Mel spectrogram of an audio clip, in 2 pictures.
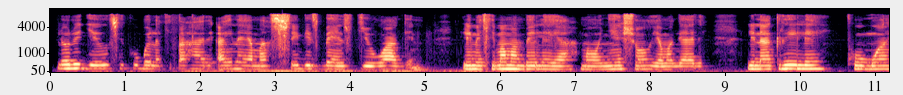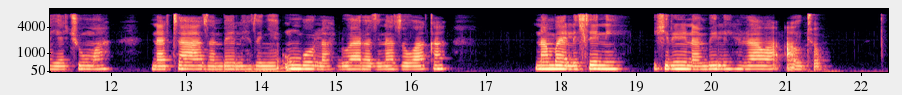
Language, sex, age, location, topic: Swahili, female, 25-35, Nairobi, finance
